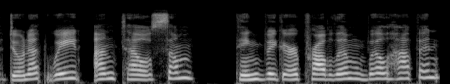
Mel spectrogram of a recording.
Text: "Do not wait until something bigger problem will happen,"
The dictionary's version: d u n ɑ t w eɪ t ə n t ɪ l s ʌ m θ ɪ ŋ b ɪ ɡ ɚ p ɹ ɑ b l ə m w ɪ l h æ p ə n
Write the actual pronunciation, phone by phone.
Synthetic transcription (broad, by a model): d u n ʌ t w eɪ t ə n t ɪ l s ʌ m θ ɪ ŋ b ɪ ɡ ɚ p ɹ ɑ b l ə m w ɪ l h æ p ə n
